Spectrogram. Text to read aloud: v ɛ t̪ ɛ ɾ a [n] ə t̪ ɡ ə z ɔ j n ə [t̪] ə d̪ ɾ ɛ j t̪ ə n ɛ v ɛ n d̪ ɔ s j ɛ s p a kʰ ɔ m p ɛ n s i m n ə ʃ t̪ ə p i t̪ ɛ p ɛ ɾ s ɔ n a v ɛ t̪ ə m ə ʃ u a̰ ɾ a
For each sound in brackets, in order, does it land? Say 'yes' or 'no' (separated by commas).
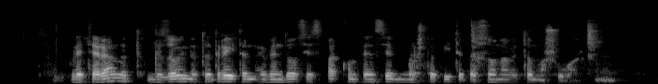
yes, yes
